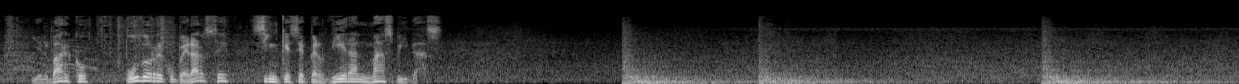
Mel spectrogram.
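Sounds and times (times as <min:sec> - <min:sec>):
speech: 0:00.3 - 0:04.5
cannon shots: 0:06.2 - 0:08.6, 0:10.4 - 0:11.8.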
